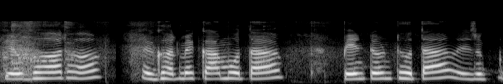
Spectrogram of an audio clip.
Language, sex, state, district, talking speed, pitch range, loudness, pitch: Bhojpuri, female, Bihar, Muzaffarpur, 165 wpm, 260-280 Hz, -12 LUFS, 270 Hz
